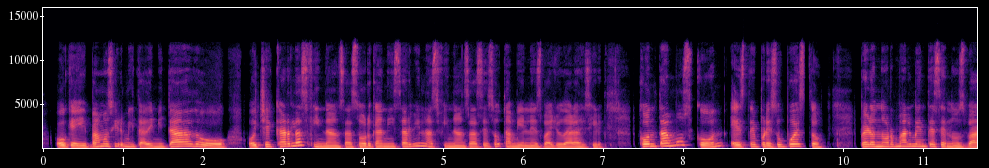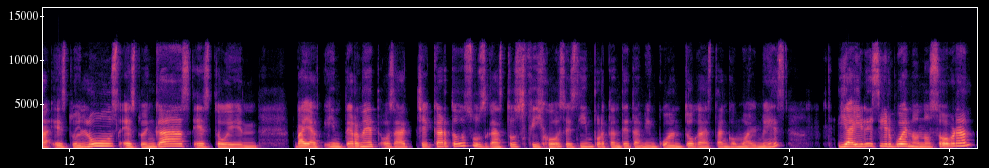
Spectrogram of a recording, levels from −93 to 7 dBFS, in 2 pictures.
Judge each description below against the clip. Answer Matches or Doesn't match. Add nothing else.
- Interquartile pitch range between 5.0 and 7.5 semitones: Matches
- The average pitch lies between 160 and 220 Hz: Matches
